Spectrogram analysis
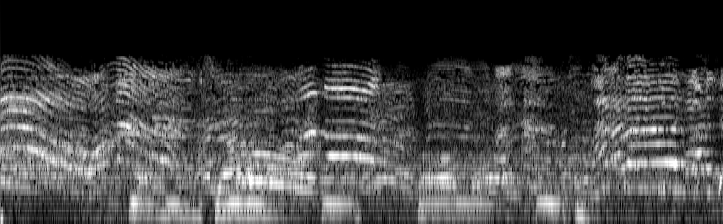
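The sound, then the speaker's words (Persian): A large group of voices, many of them children, chants a salawat blessing together in unison, loud, with rising and falling rhythmic phrases that fill the whole stretch, at a gathering for Eid al-Ghadir. “دوستانی که آماده هستن یه صلواتی بفرستن.”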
